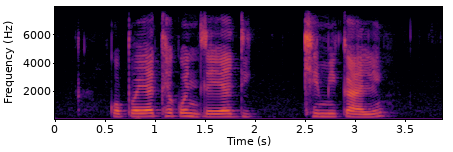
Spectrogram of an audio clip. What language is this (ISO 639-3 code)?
tsn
